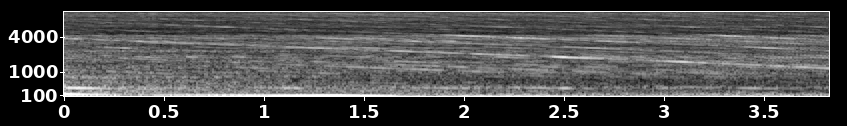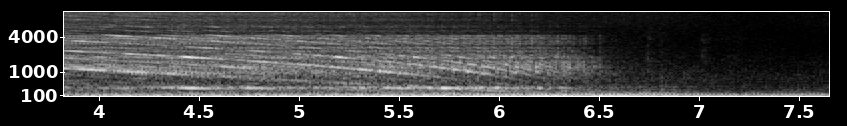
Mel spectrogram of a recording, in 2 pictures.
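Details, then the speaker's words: Early-1990s Hitachi CV-790 Powerhouse bagless vacuum at its first switch-on: steady high motor whine falling smoothly through a long wind-down, with no grinding or rattling. The motor sounds healthy. "Well, as far as I know, that sounds okay. I've never heard one of these before in person, so I'm not sure, but it sounded all right. It didn't sound like it was going to blow up or anything."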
